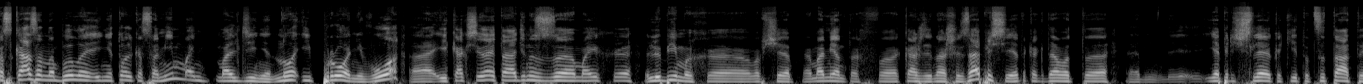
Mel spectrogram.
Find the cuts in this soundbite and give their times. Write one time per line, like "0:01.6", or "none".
0:04.0
0:06.4
0:08.0
0:11.1

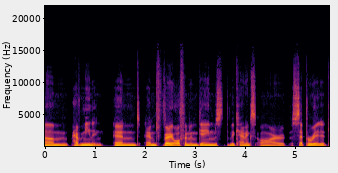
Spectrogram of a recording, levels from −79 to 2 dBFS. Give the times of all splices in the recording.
none

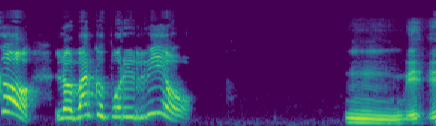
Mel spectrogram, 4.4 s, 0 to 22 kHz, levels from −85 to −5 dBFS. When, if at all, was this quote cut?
0:01.1

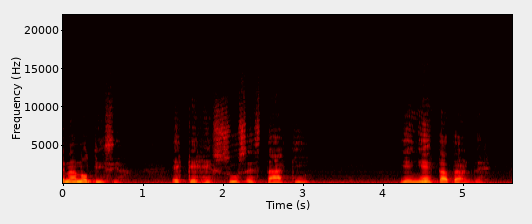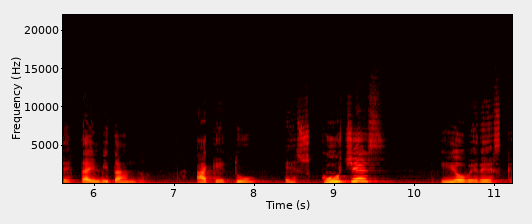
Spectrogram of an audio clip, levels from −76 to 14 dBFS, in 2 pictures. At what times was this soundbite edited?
none

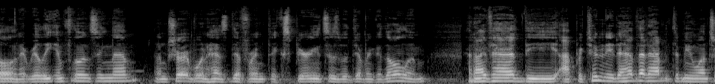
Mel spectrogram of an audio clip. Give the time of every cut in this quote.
0:01.4
0:04.6

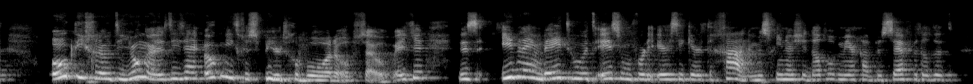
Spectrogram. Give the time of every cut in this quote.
none

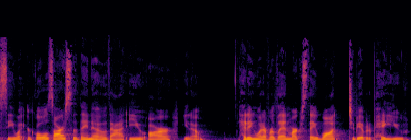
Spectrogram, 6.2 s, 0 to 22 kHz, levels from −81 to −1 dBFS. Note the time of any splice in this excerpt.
0:02.6

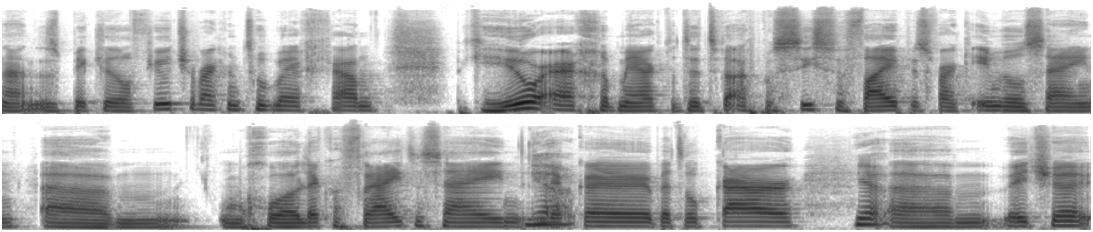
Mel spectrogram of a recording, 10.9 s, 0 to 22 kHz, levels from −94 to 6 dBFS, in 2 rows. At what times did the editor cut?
0:05.6

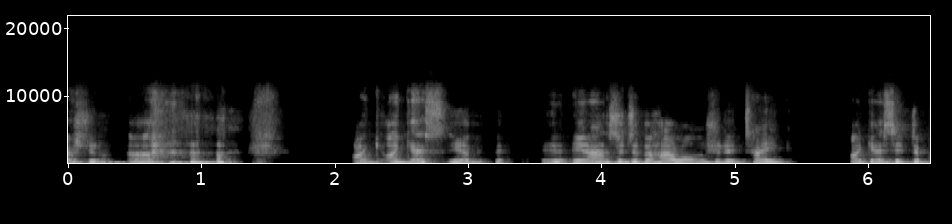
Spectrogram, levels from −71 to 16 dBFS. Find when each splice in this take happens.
none

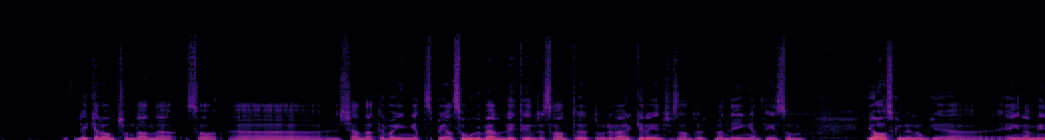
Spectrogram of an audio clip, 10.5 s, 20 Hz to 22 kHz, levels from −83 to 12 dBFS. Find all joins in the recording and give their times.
0:01.2
0:04.5

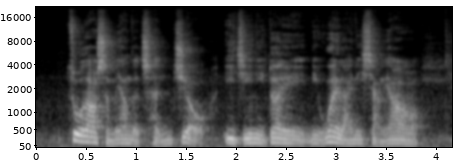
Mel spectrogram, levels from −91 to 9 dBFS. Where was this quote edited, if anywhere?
0:01.8

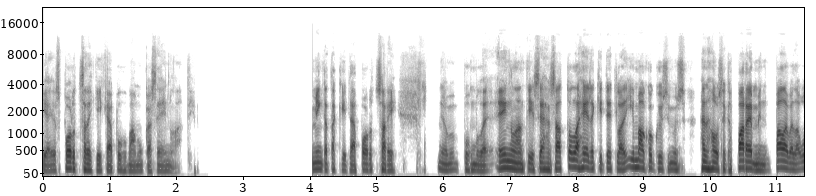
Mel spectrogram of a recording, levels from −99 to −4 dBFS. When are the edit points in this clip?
none

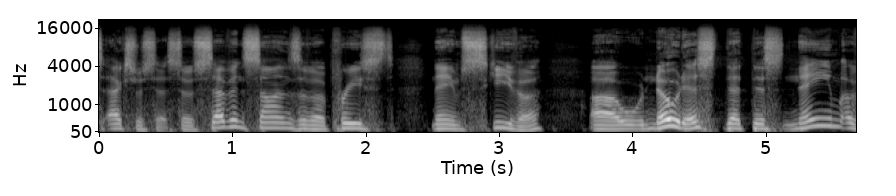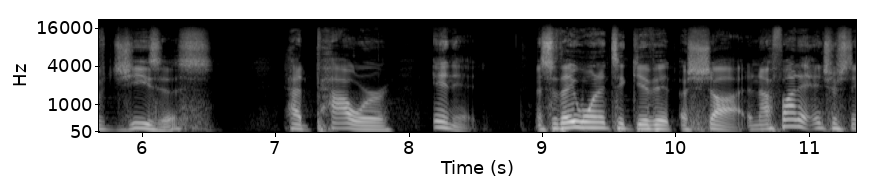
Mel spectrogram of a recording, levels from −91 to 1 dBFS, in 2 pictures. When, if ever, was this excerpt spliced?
none

